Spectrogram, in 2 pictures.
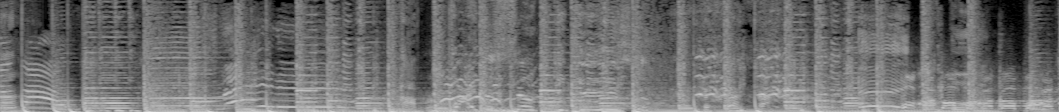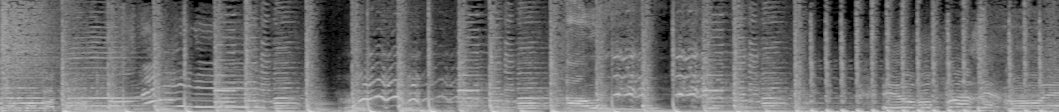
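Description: A horse neighs in several shrill, wavering whinnies, mixed loudly into a dense, continuous music track with a steady beat that plays throughout.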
